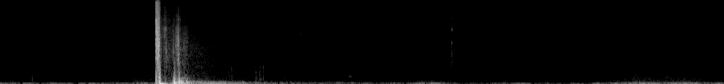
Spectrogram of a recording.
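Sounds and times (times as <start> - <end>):
L109A1 HE grenade explosions: 1.6 - 2.6.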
